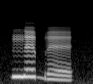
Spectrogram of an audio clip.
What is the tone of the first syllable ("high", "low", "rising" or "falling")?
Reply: high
